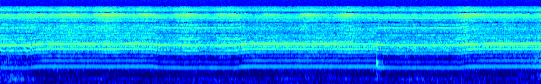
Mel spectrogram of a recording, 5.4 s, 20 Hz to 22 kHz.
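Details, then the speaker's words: Geeetech SL300 3D pen version 3, heated to about 160–167 °C: faint steady high-pitched gear whine as the feed motor pulls filament in; normal operation. "Makes a little bit of noise. Well, that of course is the engine. It's taking in the filament"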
